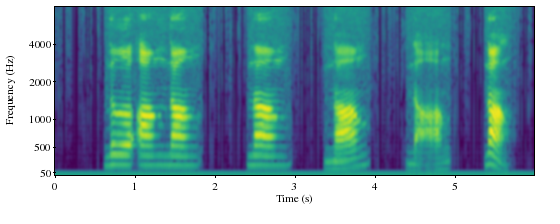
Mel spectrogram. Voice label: "nang", chinese

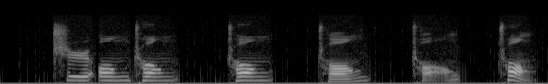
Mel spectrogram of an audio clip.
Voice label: "chong", Chinese

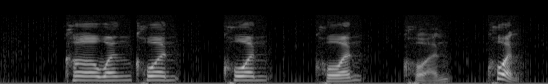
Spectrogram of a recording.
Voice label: "kun", chinese

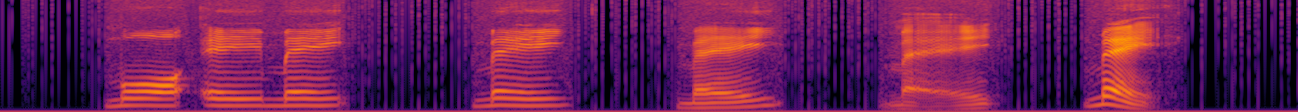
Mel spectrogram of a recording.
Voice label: "mei", chinese

